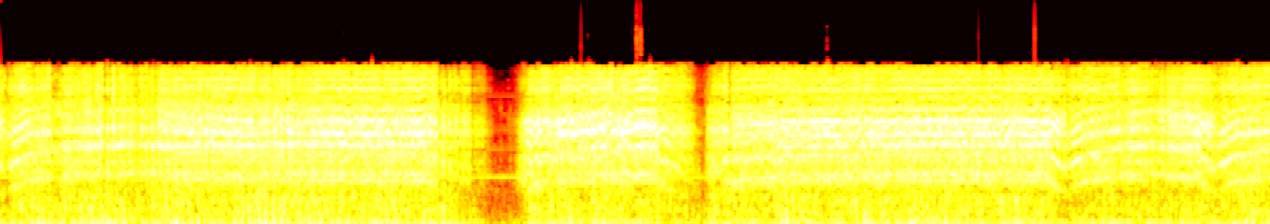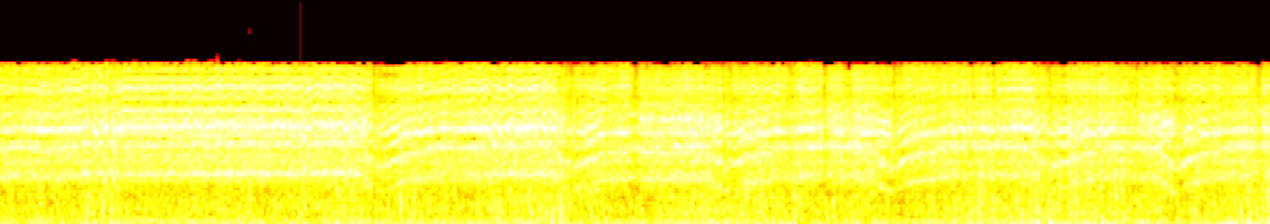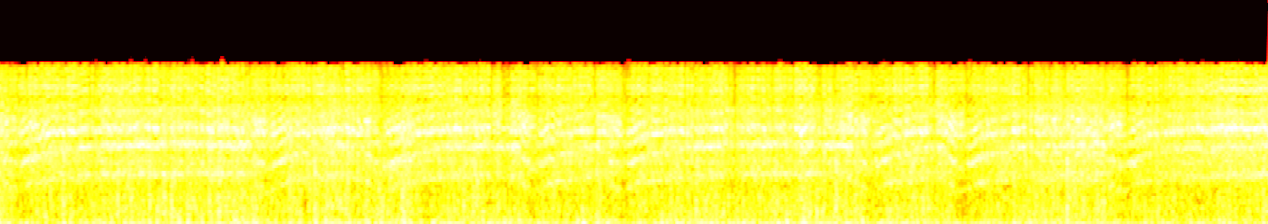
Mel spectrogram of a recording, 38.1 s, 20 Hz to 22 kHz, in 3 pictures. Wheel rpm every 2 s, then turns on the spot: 200, 210, 100, 150, 210, 200, 200, 210, 190, 190, 190, 200, 180, 210, 180, 200, 220, 180, 200.
none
